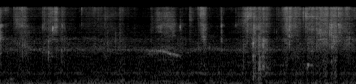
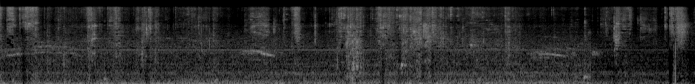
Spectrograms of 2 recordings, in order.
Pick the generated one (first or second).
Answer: first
